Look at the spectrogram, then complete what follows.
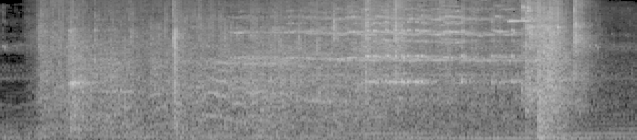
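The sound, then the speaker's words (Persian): A heavy warehouse door grinds and rumbles as it is slid open in the middle of a desert, with low mechanical scraping, a few squeaky metallic tones, and a louder clunk near the end. There is no talking. “در انبارو باز کردم تا یه نگاهی به اطراف بندازم”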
